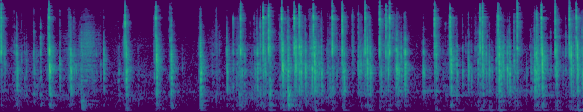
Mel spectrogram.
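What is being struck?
Mechanical keyboard with plastic keycaps.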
